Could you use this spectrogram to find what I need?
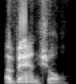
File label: "evangel", American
